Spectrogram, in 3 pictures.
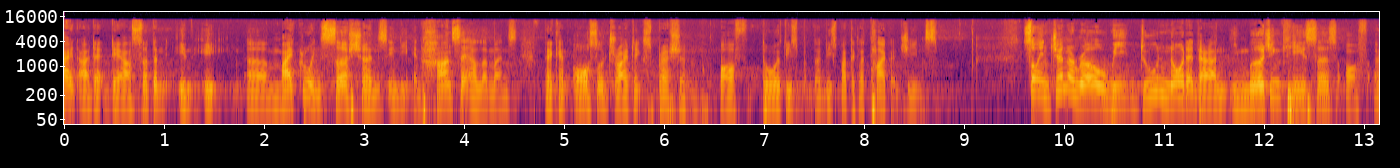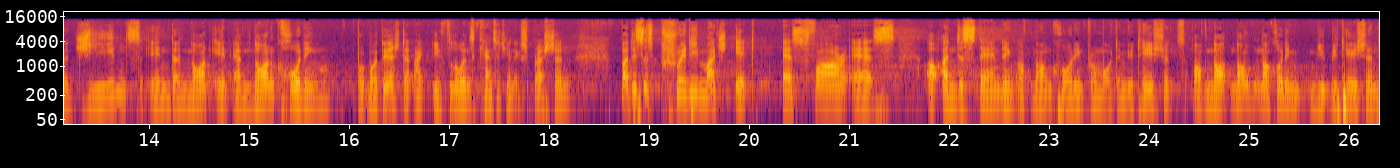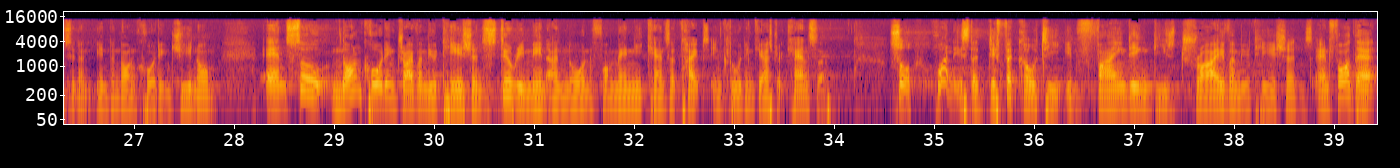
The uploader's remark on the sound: Keynote Lecture.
